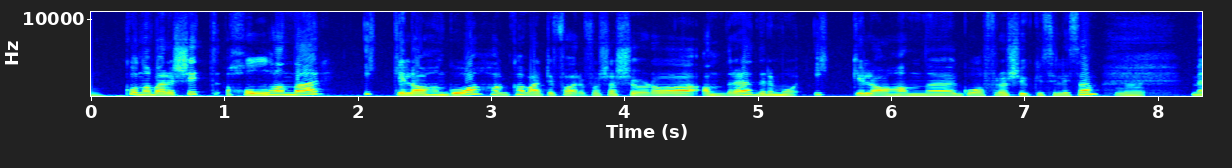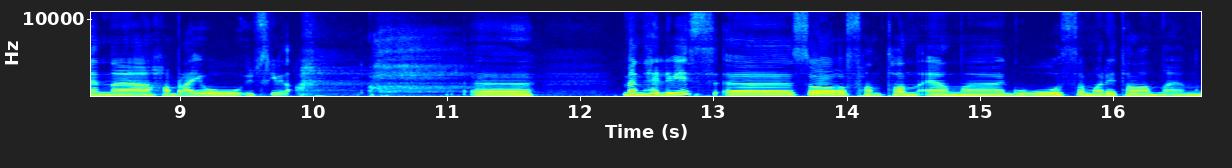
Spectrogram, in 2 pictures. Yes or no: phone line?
no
